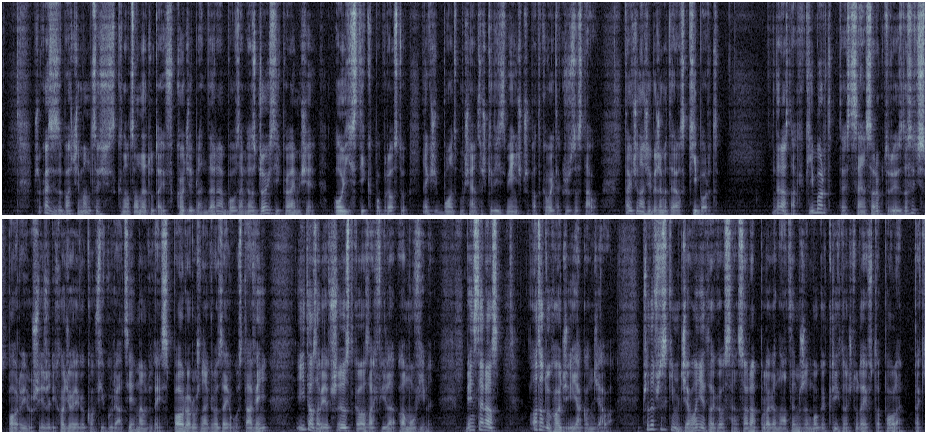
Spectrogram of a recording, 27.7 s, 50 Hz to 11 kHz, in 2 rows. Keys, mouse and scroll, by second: 10.9 click, 12.3-16.0 middle drag, 13.7-16.0 drag.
